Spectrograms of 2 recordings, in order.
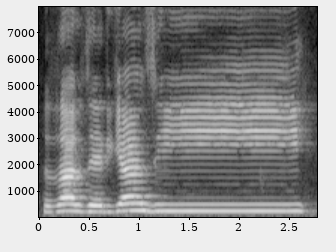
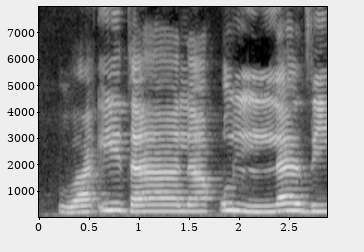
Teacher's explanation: या साकिन इससे पहले ज़ेर है, या मद है, ये वन काउंट खींच के पढ़ेंगे या को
